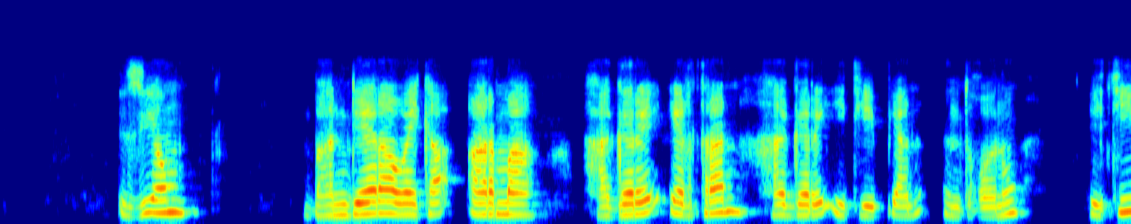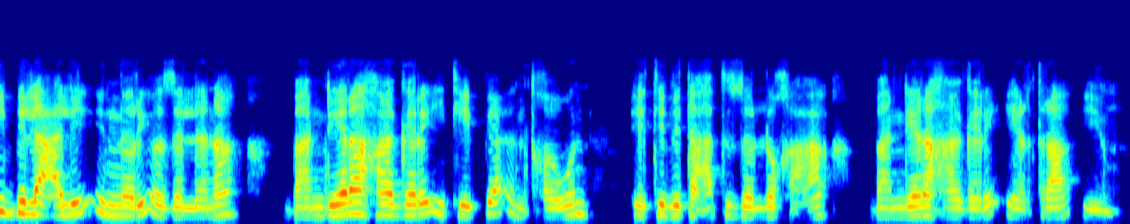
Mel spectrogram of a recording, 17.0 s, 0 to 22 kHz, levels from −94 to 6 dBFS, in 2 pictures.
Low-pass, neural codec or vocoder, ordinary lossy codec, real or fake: 7.2 kHz; none; Opus, 32 kbps; real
